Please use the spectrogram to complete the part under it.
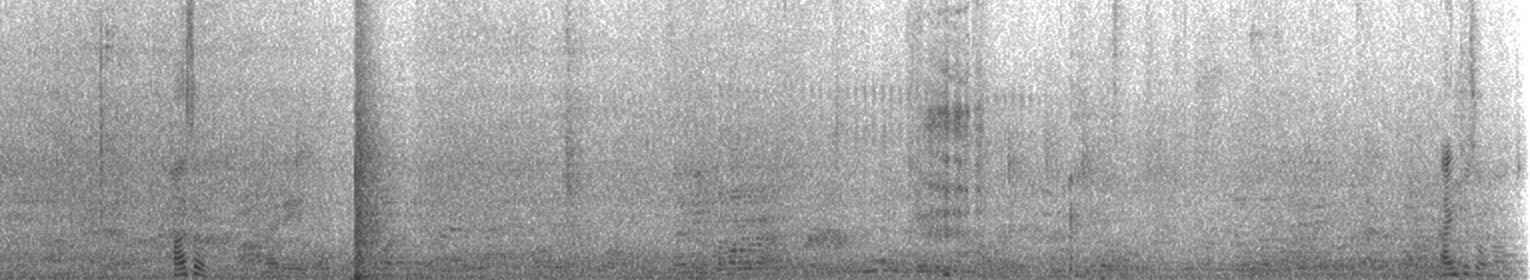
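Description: A young woman speaks calmly and cheerfully close by.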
